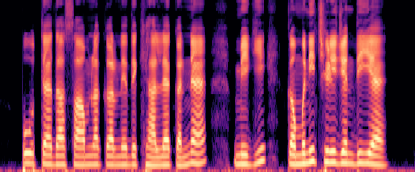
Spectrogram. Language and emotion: Dogri, fearful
